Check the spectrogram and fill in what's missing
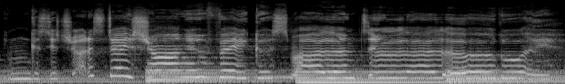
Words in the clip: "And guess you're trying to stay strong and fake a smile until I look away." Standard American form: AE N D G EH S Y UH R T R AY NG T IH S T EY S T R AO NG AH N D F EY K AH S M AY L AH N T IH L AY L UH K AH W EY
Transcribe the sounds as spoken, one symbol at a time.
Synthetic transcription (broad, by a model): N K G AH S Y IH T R AY T IH S T EY S T R AO NG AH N F EY K AH S M AY L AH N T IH L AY L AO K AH W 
